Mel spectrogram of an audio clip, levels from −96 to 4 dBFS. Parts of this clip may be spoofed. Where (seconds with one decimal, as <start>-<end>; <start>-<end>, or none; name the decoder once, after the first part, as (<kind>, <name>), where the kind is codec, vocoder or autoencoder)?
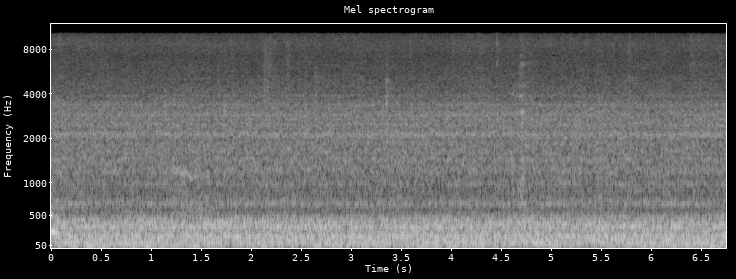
5.7-6.3 (codec, DAC)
